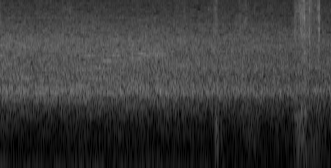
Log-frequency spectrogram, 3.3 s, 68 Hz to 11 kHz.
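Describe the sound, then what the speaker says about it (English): A packed stadium crowd in the College Football 26 video game roars in a steady, dense wash of cheering that fills the whole moment, with a few sharper bursts near the end. "Listen to this crowd just shaking the girders of this place, trying to help their defense."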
